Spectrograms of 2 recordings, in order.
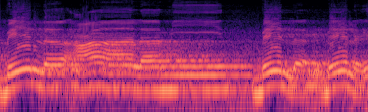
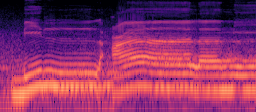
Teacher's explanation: disitu lemnya sukun juga tidak dipantulkan jangan Belle alamin belebele itu dipantul yang tepat dialirkan sedikit bin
